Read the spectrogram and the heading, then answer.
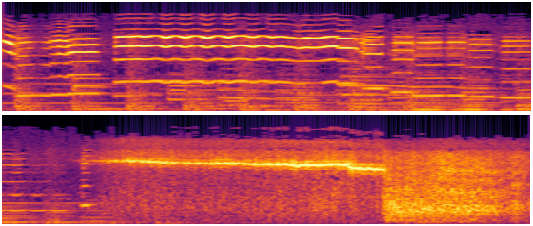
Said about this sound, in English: Boy, that sounds like one of them incendiarian bombs.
